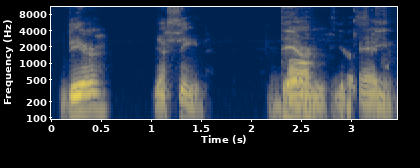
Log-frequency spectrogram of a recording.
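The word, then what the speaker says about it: Deir Yassin: to share it here is this pronounced uh Duren yeah de it's it's pronounced dear yen okay right now uh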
